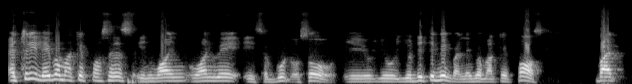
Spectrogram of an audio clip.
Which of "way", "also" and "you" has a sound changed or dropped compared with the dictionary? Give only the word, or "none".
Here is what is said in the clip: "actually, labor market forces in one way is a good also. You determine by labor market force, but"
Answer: also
